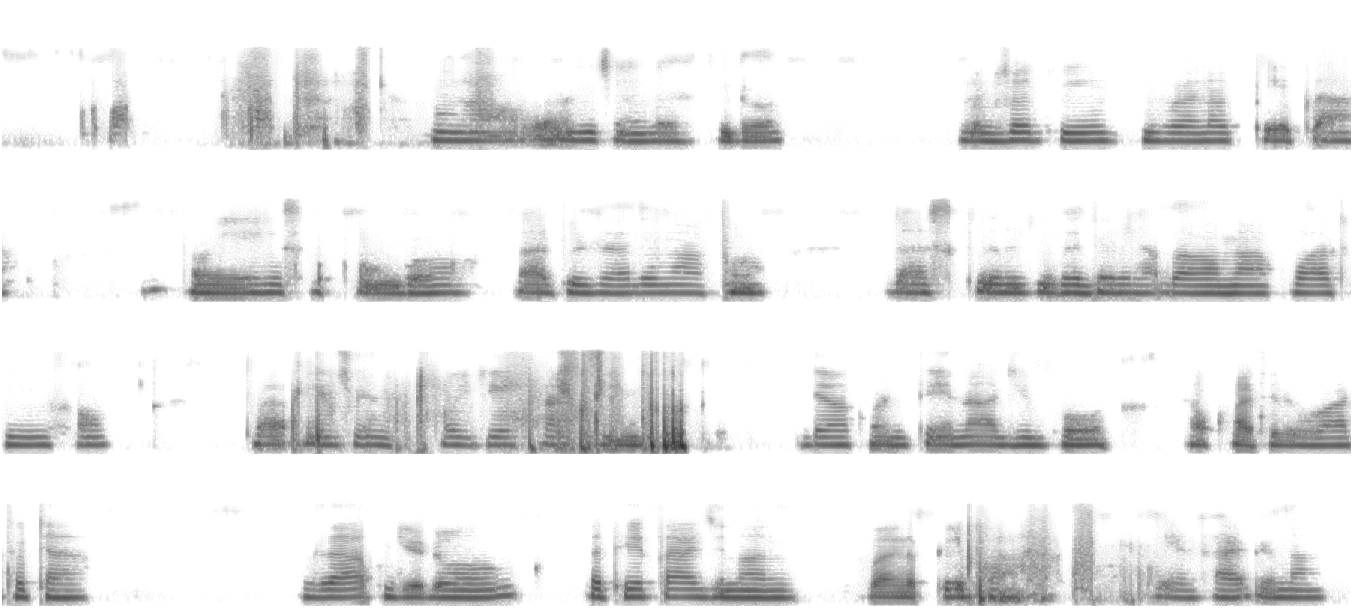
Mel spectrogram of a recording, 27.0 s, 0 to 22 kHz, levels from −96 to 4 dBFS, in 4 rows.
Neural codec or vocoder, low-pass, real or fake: codec, 16 kHz, 1 kbps, X-Codec, HuBERT features, trained on general audio; 7.2 kHz; fake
